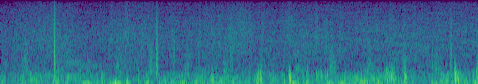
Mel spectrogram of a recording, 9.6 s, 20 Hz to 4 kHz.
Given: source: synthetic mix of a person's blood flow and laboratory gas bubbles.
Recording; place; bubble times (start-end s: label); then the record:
Doppler ultrasound of blood flow; subclavian vein
no bubbles
From the record:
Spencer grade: 0 (complete lack of bubble signals)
